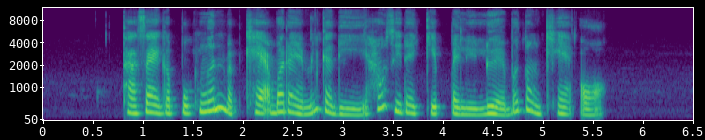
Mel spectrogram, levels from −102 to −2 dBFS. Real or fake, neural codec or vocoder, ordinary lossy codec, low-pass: real; none; none; none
